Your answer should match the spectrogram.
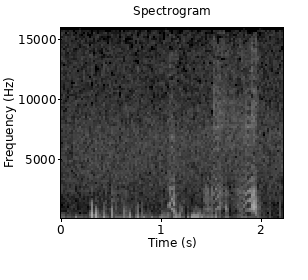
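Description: Kitten purring close up, a rapid uneven run of pulses, with two short rising squeaks around a second in and near the end.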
